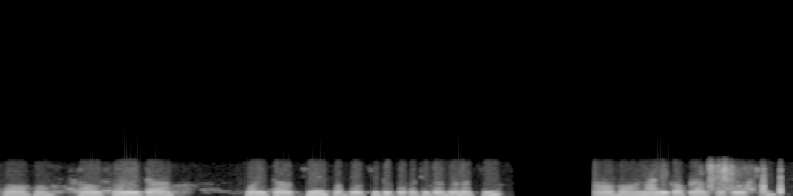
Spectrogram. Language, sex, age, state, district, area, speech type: Odia, female, 18-30, Odisha, Malkangiri, urban, conversation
